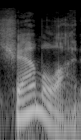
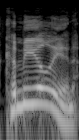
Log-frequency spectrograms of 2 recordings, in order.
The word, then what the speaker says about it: Shyamalan: want to pronounce it Shyamalan and it's but I always I remember I know it's chameleon I get it and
